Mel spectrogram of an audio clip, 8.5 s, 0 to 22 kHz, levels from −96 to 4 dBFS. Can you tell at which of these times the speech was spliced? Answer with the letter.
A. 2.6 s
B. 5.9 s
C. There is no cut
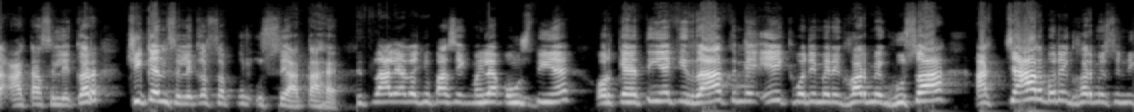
A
